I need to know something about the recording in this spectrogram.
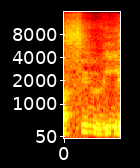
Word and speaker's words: سری: پھر ایک پروننسیشن اور مشہور پروننسیشن جو ہے، تلفظ جو ہے وہ ان کے نام کا سری ہے۔ سر الدین سری، سر کہتے ہیں راز،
